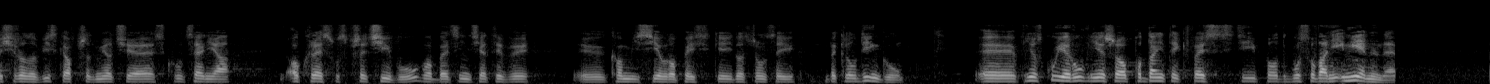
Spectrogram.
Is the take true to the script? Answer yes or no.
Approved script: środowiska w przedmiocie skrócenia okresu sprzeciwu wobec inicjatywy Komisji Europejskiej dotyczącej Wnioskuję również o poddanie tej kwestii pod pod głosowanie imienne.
no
